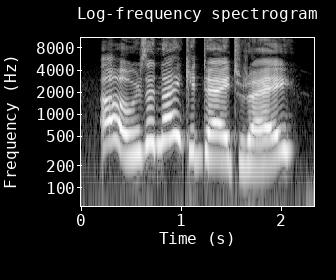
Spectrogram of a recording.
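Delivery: high, distant, drawn-out shout through a door. As a door opens onto a party, the narrator voices a distant shouting voice. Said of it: "a distant voice shouting like".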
